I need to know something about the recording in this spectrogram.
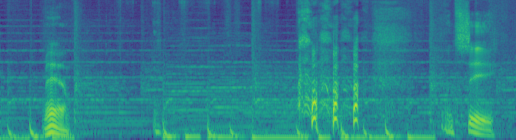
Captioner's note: laughing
